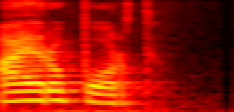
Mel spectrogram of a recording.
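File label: "аэропорт", Komi-Zyrian, female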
